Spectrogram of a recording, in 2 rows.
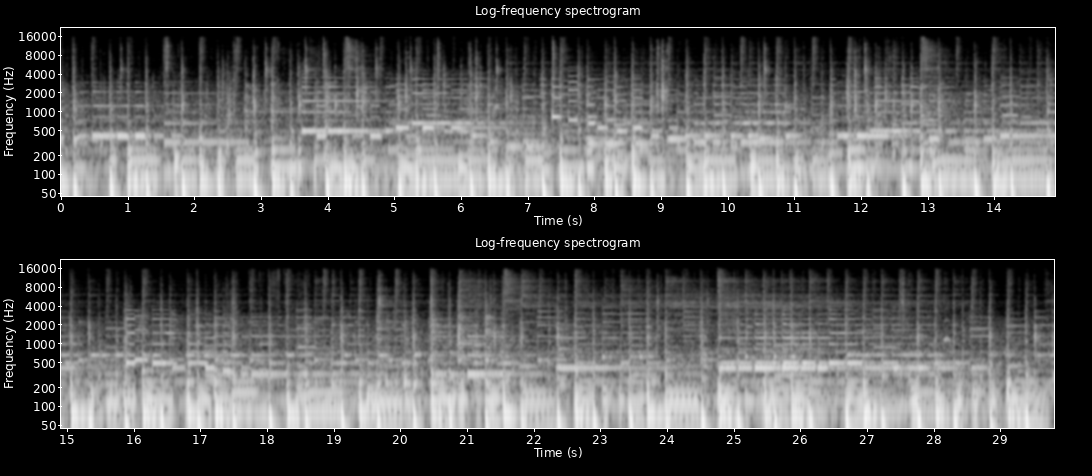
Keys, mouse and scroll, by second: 21.7-29.8 drag.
